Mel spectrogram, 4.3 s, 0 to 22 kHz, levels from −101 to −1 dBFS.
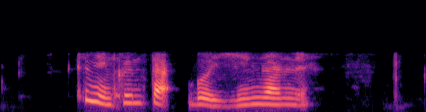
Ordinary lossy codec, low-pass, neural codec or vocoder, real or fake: Opus, 32 kbps; 3.6 kHz; codec, 16 kHz, 4 kbps, FreqCodec, larger model; fake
